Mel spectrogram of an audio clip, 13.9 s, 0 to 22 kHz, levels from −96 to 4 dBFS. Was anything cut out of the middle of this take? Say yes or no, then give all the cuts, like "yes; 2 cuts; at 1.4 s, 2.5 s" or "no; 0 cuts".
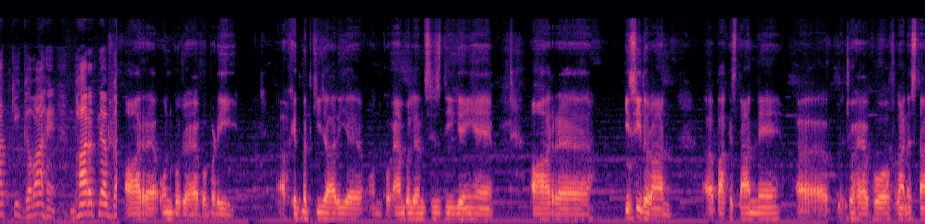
yes; 1 cut; at 1.7 s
